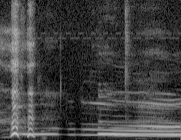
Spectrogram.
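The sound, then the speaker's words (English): A person mimics whale calls with their voice: two short wavering hoots, then a long, steady, droning moan. “Do stereo do stereo whale noises.”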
